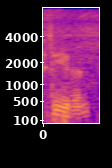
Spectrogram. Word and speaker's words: Stephen: Well, it's, most people actually call me Steve, but as an author name, it has to be Steven. – Oh, but spelled with a PH, sorry, it's not phonetic.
